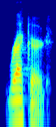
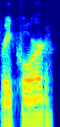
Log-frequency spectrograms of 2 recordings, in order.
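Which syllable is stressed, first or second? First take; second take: first; second. First: The stress is on the first syllable. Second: The stress is on the second syllable. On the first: It is used as a noun. "from long to short vowel" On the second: It is used as a verb. "from long to short vowel"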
